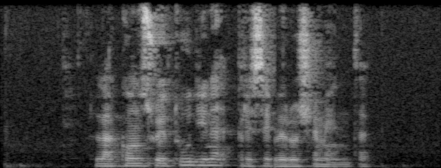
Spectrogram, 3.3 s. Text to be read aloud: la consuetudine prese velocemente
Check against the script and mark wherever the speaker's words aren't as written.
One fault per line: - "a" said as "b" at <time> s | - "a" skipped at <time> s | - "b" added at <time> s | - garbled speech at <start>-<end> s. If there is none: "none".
none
